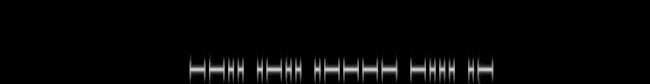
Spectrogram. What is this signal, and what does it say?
Morse code, heard as a keyed tone, about 25 wpm, 700 Hz. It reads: ZL1BA
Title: DXCC-100 Call Signs - 5 Characters - Repeated 2x - 25wpm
